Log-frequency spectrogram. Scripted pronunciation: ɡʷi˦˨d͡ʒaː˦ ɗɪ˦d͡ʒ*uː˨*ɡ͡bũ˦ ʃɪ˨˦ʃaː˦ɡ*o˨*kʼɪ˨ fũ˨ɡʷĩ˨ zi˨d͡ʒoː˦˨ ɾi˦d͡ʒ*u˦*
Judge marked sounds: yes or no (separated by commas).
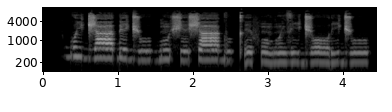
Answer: yes, no, yes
